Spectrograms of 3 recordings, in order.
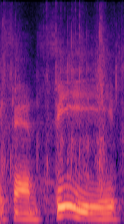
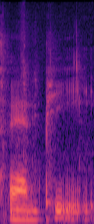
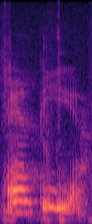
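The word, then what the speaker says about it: Phanpy: Cuz a lot of people say FanFi, but there is no PH. There's no PH. And it's Fan P. Fan P.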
